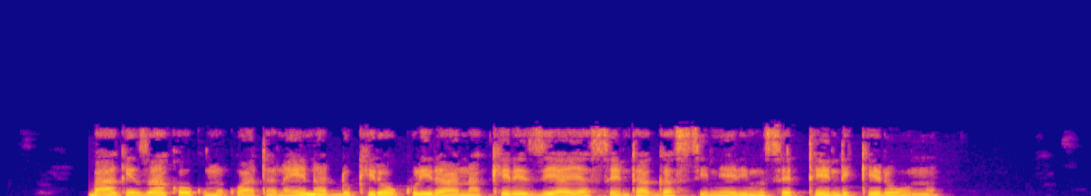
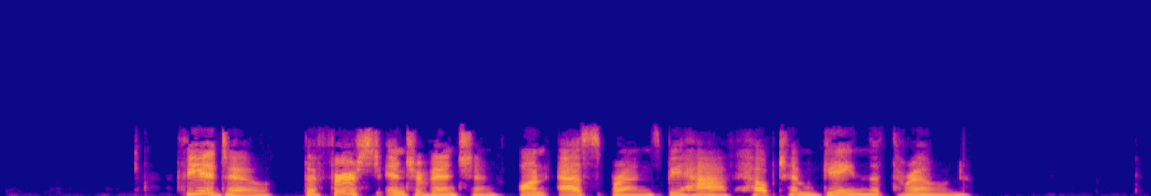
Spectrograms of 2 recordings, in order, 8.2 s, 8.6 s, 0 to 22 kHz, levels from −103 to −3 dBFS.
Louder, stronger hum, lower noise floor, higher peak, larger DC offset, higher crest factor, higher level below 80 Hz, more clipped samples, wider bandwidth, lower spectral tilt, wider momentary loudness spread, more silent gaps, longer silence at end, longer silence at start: first, -15 LUFS vs -24 LUFS; neither; second, -84 dBFS vs under -90 dBFS; first, -2 dBFS vs -8 dBFS; neither; second, 14 dB vs 20 dB; first, -52 dBFS vs -70 dBFS; neither; about the same, 8 kHz vs 8 kHz; first, -6 dB/octave vs -4 dB/octave; second, 6 LU vs 11 LU; neither; second, 1.15 s vs 1.4 s; second, 0.65 s vs 1.4 s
